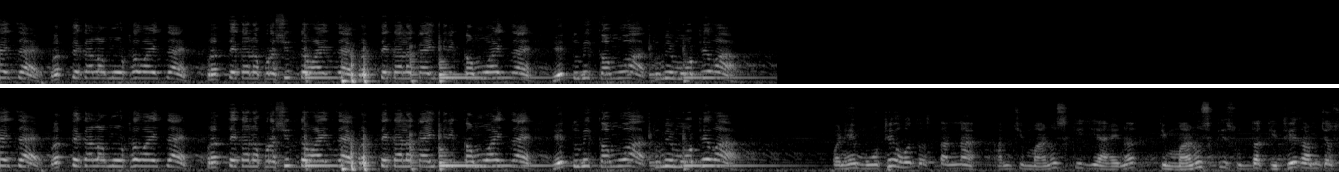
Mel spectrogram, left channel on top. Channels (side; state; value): left; drops out; at 7.8 s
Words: आहे. प्रत्येकाला मोठं व्हायचं आहे. प्रत्येकाला प्रसिद्ध व्हायचं आहे. प्रत्येकाला काहीतरी कमवायचं आहे. हे तुम्ही कमवा, तुम्ही मोठे व्हा. पण हे मोठे होत असताना आमची माणुसकी जी आहे ना, ती माणुसकी सुद्धा तिथेच आमच्या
